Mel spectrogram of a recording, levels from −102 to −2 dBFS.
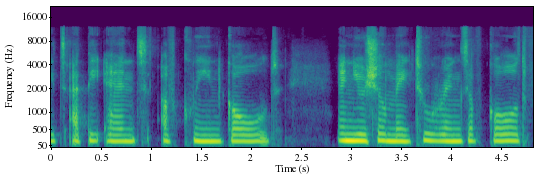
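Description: No technical faults are audible in this speech.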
